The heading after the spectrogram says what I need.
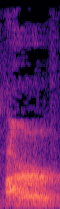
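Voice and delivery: growly pirate "Arr" with drawn-out words; slow joke-pirate punchline. Acted. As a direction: play a pirate, dragging it out. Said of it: "The pirate says".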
